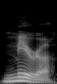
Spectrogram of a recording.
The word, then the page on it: mirror: British English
